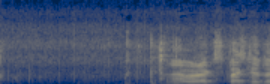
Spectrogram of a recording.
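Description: A man speaks up with emphasis.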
